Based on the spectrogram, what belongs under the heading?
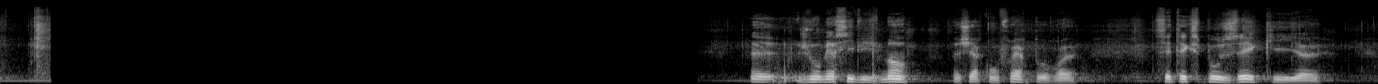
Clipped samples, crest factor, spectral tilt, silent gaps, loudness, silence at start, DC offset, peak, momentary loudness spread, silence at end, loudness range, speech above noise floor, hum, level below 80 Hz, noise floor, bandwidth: under 0.1%; 22 dB; -4 dB/octave; none; -21 LUFS; 0 s; under 0.1%; -4 dBFS; 17 LU; 0.55 s; 10 LU; 45 dB; 50 Hz at -60 dBFS; -70 dBFS; -65 dBFS; 15.5 kHz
